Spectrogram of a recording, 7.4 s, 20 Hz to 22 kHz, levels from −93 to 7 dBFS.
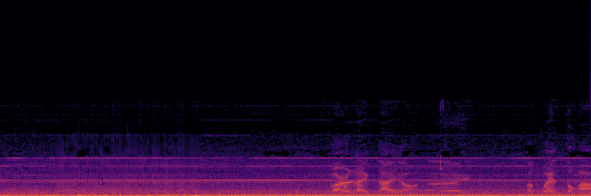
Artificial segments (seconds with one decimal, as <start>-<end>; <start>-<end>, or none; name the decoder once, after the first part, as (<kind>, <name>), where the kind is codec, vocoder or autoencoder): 0.7-2.5 (vocoder, BigVGAN v2)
